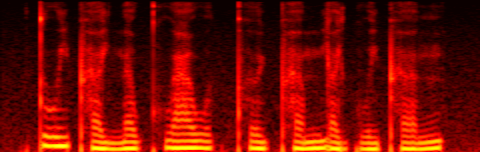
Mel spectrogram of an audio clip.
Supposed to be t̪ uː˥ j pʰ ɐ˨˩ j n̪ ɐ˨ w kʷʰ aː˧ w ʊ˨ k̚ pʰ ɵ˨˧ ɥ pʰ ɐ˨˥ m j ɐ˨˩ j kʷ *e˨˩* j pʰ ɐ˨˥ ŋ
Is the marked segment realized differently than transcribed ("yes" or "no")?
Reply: no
